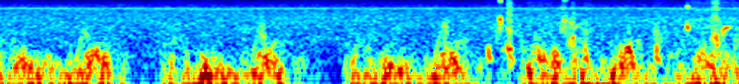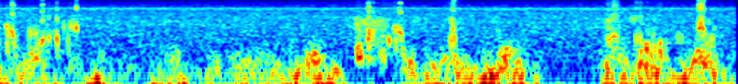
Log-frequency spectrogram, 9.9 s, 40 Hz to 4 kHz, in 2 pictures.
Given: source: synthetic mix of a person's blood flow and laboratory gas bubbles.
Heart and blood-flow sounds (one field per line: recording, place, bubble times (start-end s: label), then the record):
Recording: Doppler ultrasound of blood flow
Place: precordium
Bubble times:
3.25-3.98 s: bubbles
4.37-4.47 s: bubbles
4.58-5.50 s: bubbles
7.30-7.70 s: bubbles
7.92-8.03 s: bubbles
8.95-9.74 s: bubbles
9.82-9.86 s: bubbles
From the record:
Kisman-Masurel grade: 333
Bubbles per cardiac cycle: rolling drumbeat, 9 or more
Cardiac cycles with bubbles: 50 to 99%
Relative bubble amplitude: loud (0.450 to 0.775)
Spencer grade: 3 (all of the cardiac periods contain showers or single bubble signals, but not dominating or overriding the cardiac motion signals)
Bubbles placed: only in the low amplitude regions of the cardiac cycle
